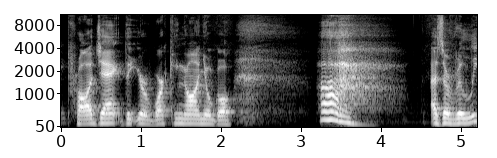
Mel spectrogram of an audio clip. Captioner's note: sighs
